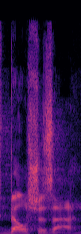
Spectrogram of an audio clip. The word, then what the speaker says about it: Belshazzar: king king Bazar and not to be mistaken for belto shazar which was Daniel's Babylonian name uh it's belshazzar slightly different one less syllable there but it is good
